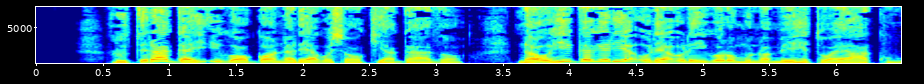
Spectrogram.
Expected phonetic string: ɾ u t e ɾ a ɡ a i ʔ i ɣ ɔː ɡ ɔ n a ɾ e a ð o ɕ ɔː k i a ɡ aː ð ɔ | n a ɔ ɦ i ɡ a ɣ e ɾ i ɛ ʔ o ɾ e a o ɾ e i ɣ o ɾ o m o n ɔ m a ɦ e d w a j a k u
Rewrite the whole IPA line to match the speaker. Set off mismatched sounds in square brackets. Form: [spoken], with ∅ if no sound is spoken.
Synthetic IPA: ɾ u t e ɾ a ɡ a i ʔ i ɣ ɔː ɡ ɔ n a ɾ e a [ɣ] o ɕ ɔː k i a ɡ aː ð ɔ | n a [o] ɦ i ɡ a ɣ e ɾ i ɛ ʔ o ɾ e a o ɾ e i ɣ o ɾ o m o n ɔ m [e] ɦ e [t] w a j a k u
